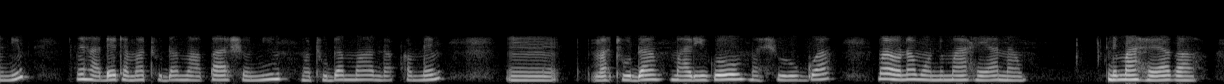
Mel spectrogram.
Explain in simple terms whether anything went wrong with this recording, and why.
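The speech went through a Bluetooth CVSD headset codec, which squeezes sound into a narrow telephone-style band. From start to finish, nothing above about 3.8 kHz survives, so the speech sounds thin and boxy, with rough, scratchy s sounds and a grainy hiss underneath.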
